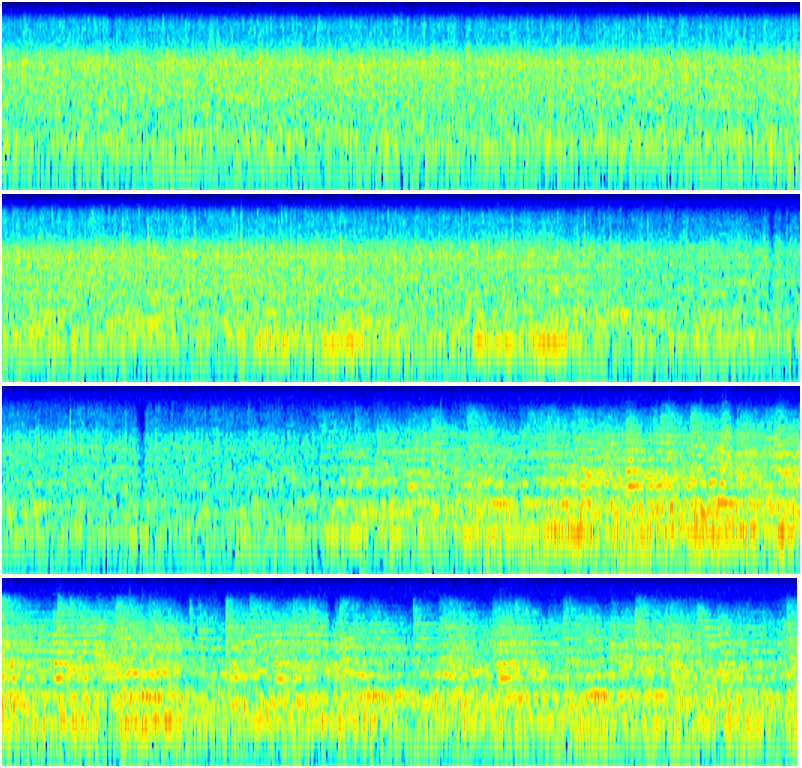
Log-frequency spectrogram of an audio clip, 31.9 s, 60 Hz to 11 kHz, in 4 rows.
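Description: A large crowd applauding, the applause thinning in the second half as the 25 bells of the Giralda's belfry start ringing all at once. From about twenty seconds in, the clangour of the bells is the main sound; their ringing together marks the close of the concert.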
